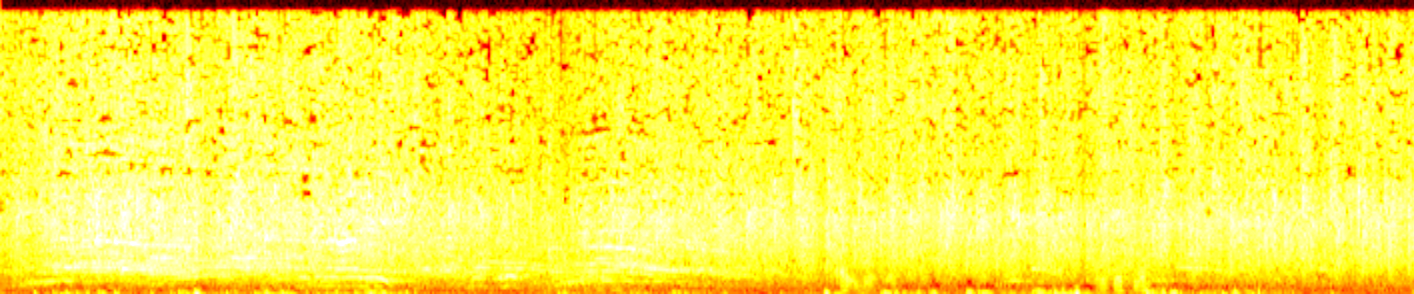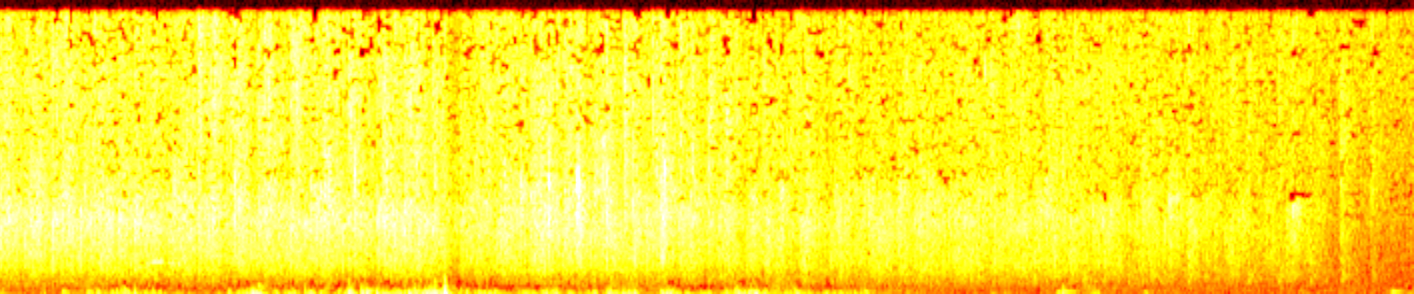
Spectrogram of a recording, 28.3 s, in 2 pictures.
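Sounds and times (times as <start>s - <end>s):
scattered cheers: 0.0s - 9.0s, 9.8s - 13.8s, 14.8s - 16.9s
audience applause of welcome: 0.0s - 27.9s
voices: 0.2s - 9.1s, 10.0s - 13.5s.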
